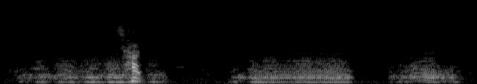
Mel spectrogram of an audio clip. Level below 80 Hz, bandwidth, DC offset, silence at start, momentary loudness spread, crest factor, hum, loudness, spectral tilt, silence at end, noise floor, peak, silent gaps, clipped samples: -64 dBFS; 7.8 kHz; under 0.1%; 0.15 s; 22 LU; 28 dB; none; -37 LUFS; -9 dB/octave; 0.15 s; -68 dBFS; -10 dBFS; none; under 0.1%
